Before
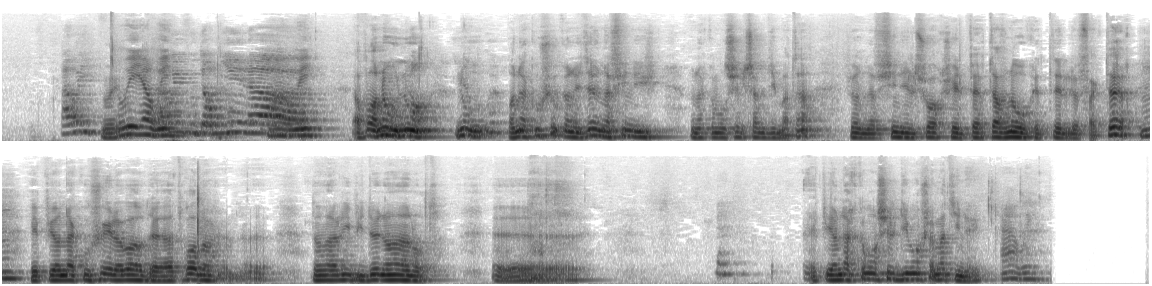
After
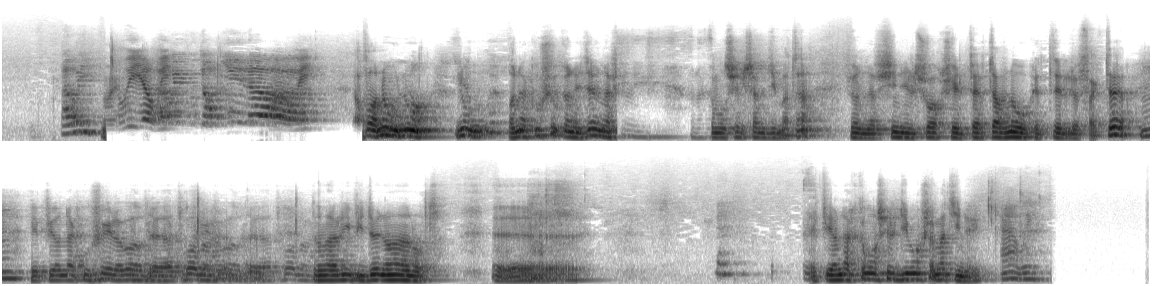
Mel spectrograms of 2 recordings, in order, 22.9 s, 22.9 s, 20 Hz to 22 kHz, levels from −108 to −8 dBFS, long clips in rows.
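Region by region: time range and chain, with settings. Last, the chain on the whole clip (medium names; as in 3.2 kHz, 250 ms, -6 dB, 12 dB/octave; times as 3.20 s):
1.04–3.62 s: steep high-pass 680 Hz 48 dB/octave + distance through air 100 m
6.15–7.11 s: FFT filter 110 Hz 0 dB, 190 Hz -10 dB, 320 Hz -30 dB, 460 Hz -18 dB, 770 Hz -15 dB, 1.5 kHz +4 dB, 2.3 kHz -6 dB, 3.8 kHz -8 dB, 7.4 kHz +13 dB, 12 kHz -9 dB + compression 8:1, threshold -47 dBFS
11.22–14.65 s: compression 5:1, threshold -29 dBFS + distance through air 270 m + delay 982 ms -9 dB
whole clip: frequency weighting D; low-pass that closes with the level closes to 1.2 kHz, closed at -22.5 dBFS; treble shelf 3 kHz -9.5 dB; trim +4 dB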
